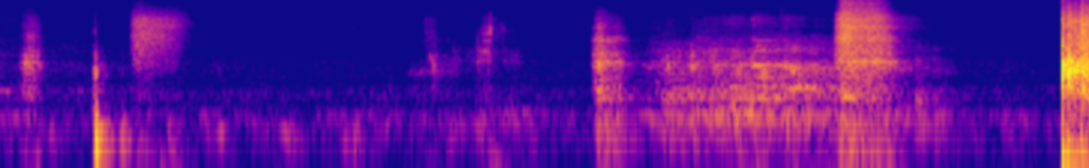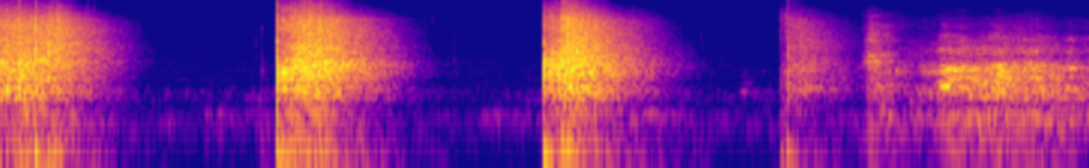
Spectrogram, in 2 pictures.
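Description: An audience clapping together on cue, in three loud, sudden bursts about two seconds apart, each with a ragged tail where the hands are not quite together.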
